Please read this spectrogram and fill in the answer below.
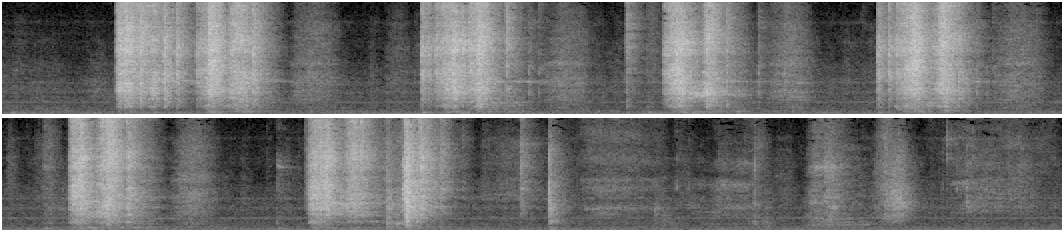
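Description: A man breathing hard in rhythm with his pull-ups, a forceful breath about every two seconds for six reps, over a steady low hum.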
